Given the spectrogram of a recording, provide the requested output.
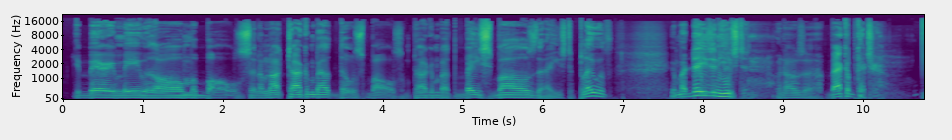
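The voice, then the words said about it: Bruce Bochy impression, gravelly old voice. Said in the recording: “an old wrinkly man doing his Bochy impression into the mic ... It's not a good Bochy impression anymore.”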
